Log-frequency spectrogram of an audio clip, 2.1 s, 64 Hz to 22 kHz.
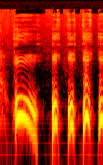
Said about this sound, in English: Yeah, I tell you what, I had an owl hooter hooting the other night, like 3-4 in the morning, just sitting there.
